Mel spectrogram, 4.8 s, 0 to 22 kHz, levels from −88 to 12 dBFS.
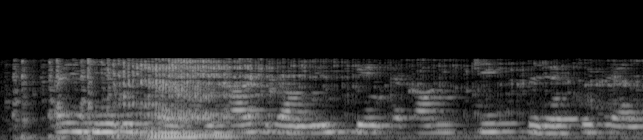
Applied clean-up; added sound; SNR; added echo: classical method WPE with log-MMSE.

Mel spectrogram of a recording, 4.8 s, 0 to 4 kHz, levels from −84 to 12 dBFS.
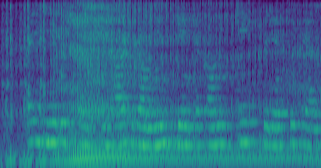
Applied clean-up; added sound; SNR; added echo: none; Accelerating, revving, vroom; 2 dB; reverberation time 1.0 s.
